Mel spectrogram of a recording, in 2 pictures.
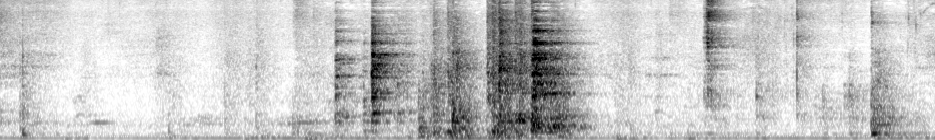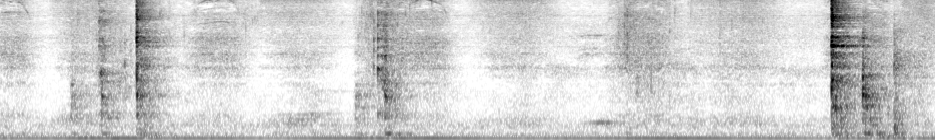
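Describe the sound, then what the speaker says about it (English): Beef skillet macaroni scooped into a bowl, with scattered clinks and knocks of dishes and utensils, one louder scraping cluster early on, fairly close and otherwise quiet. "I will put this in a bowl."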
